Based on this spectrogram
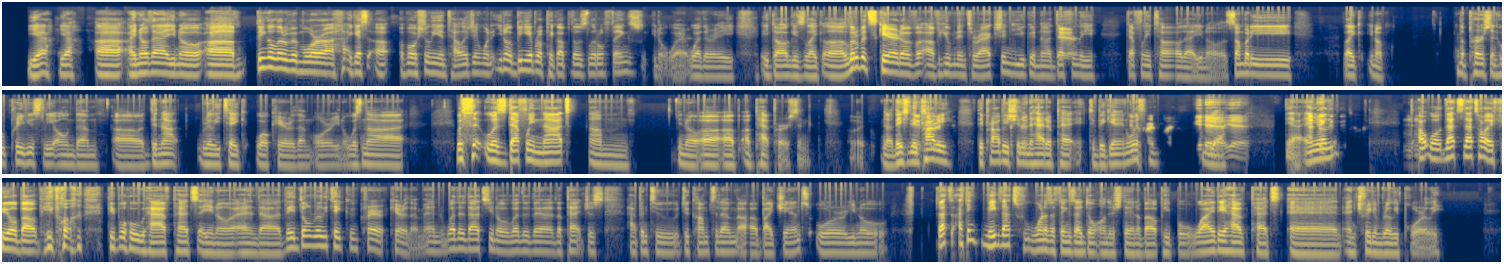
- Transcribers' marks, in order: background speech; static; tapping; laughing while speaking: "I"; distorted speech; laughing while speaking: "was"; chuckle; other background noise; laughing while speaking: "people"; "crare" said as "care"
- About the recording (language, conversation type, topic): English, unstructured, How do you feel about people abandoning pets they no longer want?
